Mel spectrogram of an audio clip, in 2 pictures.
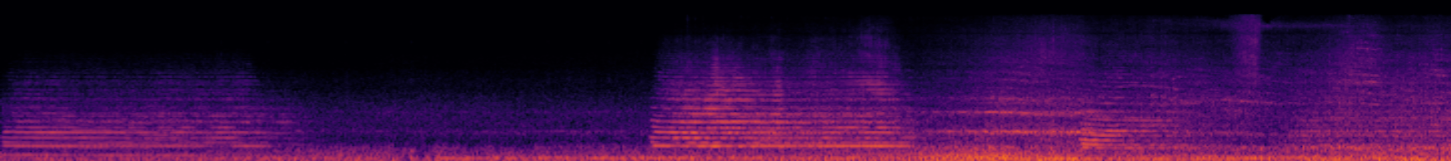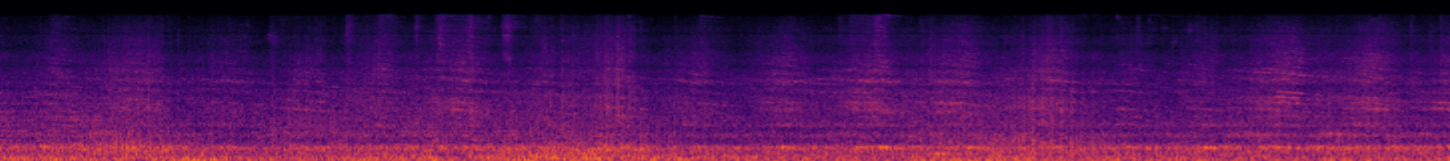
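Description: Diesel locomotive horn on an approaching Union Pacific freight: two long blasts, then shorter ones that drop in pitch as the locomotives pass. The double-stack intermodal well cars follow with a steady rolling rumble and rhythmic wheel clatter over the rail joints.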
